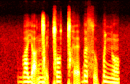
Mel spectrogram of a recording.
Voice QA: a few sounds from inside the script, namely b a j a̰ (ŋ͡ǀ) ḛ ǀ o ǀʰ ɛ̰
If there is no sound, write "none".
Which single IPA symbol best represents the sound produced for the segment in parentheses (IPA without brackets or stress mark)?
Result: ŋ͡ǀ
